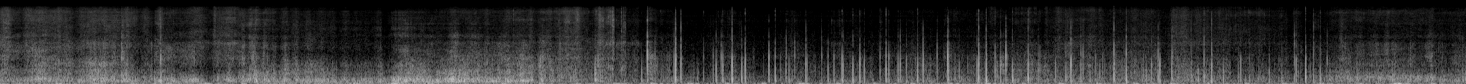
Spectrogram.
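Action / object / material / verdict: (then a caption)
tap / closed corrugated cardboard box / cardboard / none. A medium, closed, hollow corrugated cardboard box is tapped and scratched rapidly with long nails along its bottom front edge. The first six seconds are a dense, low, rustling scratch, followed by quick, sharp, dry taps over a soft, steady scraping bed.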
